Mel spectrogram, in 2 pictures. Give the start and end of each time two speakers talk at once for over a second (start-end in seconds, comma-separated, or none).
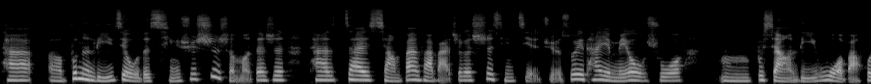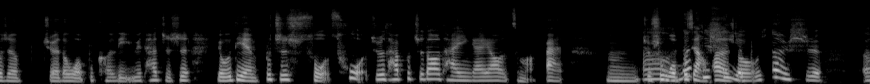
15.1-16.3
